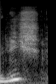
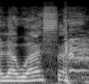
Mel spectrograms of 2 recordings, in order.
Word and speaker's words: Laois: Alors, on commence d'abord par le comté de Leash. Alors, Leash, si ça vous intéresse, ça s'écrit L-A-O-I-S. Hein, voilà, quand même, il faut... oui. Et non pas Laouas, comme certains pourraient encore le lire.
